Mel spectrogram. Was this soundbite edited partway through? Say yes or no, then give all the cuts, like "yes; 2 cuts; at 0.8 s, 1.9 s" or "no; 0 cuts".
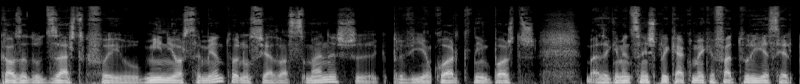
yes; 1 cut; at 4.3 s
